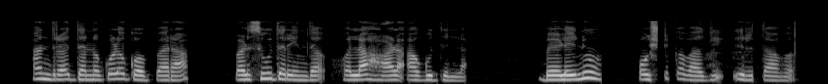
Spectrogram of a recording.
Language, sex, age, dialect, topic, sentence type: Kannada, female, 18-24, Dharwad Kannada, agriculture, statement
